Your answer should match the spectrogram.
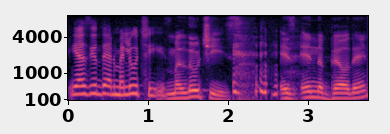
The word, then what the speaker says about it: Meluchis: Meluchis. Meluchis is in the building. Rhymes with blue cheese.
